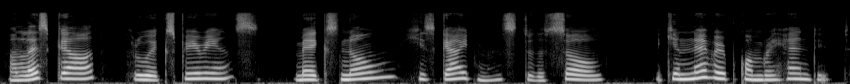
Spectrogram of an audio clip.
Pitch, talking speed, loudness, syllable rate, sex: 240 Hz, 115 wpm, -17 LUFS, 3.7 syllables/s, female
